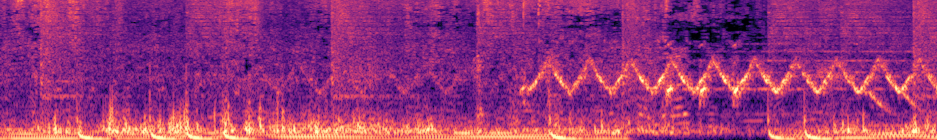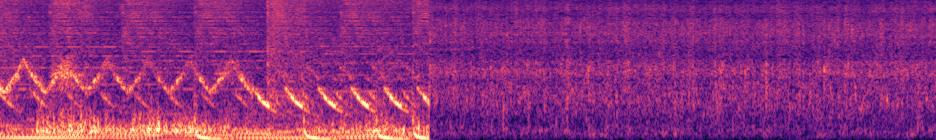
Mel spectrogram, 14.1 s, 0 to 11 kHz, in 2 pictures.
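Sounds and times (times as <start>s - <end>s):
deep low hum: 0.0s - 4.7s, 5.8s - 10.3s
electronic alarm warbling: 3.9s - 10.3s.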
